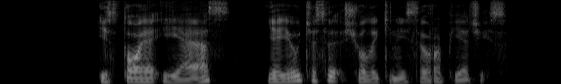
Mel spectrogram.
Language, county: Lithuanian, Alytus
